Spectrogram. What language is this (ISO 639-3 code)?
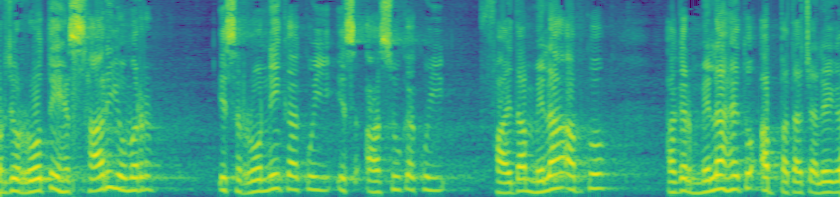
urd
